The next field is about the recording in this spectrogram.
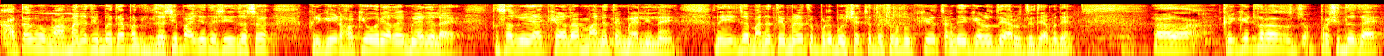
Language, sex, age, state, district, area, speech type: Marathi, male, 60+, Maharashtra, Nanded, rural, spontaneous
